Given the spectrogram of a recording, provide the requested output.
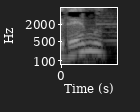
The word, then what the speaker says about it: REM: さんぽさん、単純にレム睡眠とかけているとか。はあ、レム。 – はあ。 – そういうことか。 – さんぽさん。お散歩さん、お散歩さん、冴えてる。 – お散歩さん、すごい。漢字間違えるけど。あ、本当だ。 REM ってレムって読むんだ。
